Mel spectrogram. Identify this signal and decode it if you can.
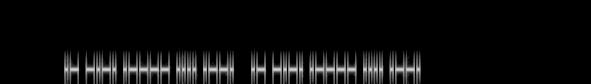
Morse code, heard as a keyed tone, about 44 wpm, 700 Hz. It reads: AC1HP AC1HP
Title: USA Call Signs Repeated 2x 45wpm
